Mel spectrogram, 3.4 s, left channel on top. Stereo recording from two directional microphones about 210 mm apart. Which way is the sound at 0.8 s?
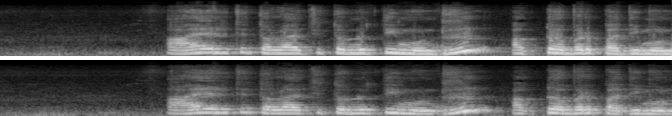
50° left (ahead or behind).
